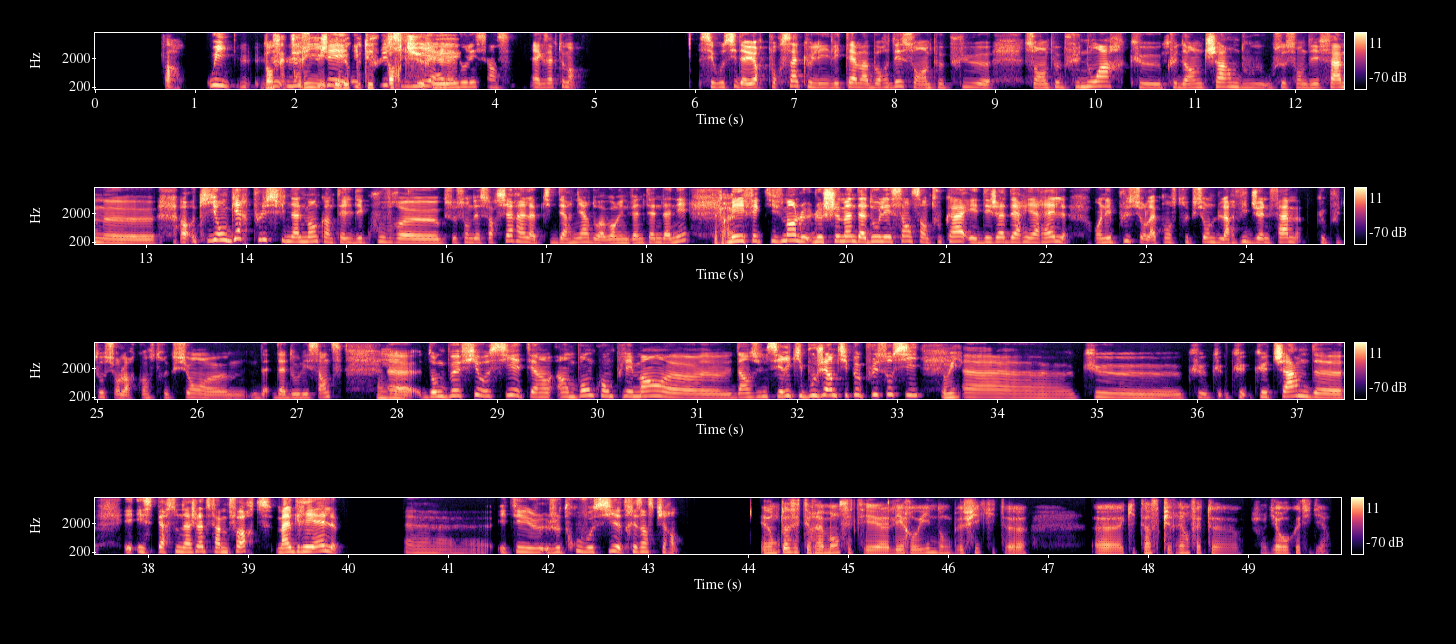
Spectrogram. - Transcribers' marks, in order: stressed: "torturé"
- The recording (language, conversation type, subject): French, podcast, Comment la représentation dans les séries t’a-t-elle influencé·e en grandissant ?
